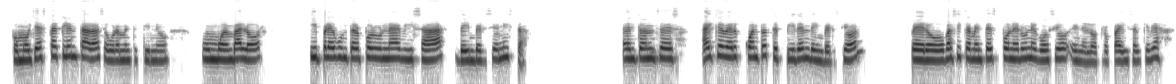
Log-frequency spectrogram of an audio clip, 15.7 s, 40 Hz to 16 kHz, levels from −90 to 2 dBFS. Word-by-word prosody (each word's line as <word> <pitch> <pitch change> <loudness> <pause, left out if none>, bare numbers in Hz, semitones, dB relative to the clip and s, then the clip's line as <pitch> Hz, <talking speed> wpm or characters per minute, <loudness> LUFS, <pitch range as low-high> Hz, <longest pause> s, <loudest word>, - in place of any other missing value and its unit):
como 220 0 +2
ya 250 +3 +2
está 270 +3 0
aclientada, 280 -4 +2
seguramente, 220 -1 -3
tiene 215 -1 -5 0.5
un 235 -1 +2
buen 230 0 +4
valor, 240 0 +4 0.6
y 275 -1 +2
preguntar 260 -1 +1
por 265 -2 +2
una 250 0 +1
visa 235 +2 +2
de 215 -2 +1
inversionista. 235 +6 -3 1.3
Entonces, 245 +1 +1 0.3
hay 255 +4 +2
que 305 0 +2
ver 280 -1 +2
cuánto 275 +2 +1
te 255 -5 -1
piden 240 +1 -1
de 235 - +1
inversión, 215 - -1 0.7
pero 220 -1 +4
básicamente 245 -1 0
es 250 +1 -3
poner 245 -1 0
un 255 - -1
negocio 245 +1 -1
en 215 -2 -4
el 195 0 -5
otro 195 +1 -8
país 210 +1 -3
al 210 0 -6
que 225 - -7
viaja. 260 0 -4
240 Hz, 145 wpm, -22 LUFS, 220-255 Hz, 1.3 s, buen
